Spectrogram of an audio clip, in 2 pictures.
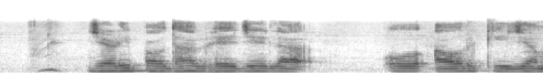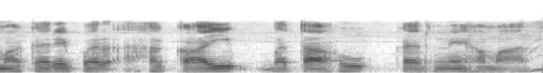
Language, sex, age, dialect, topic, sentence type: Magahi, male, 18-24, Central/Standard, banking, question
